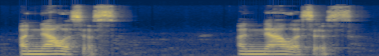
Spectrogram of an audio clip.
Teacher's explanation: 4 syllables in this word with emphasis on the second syllable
